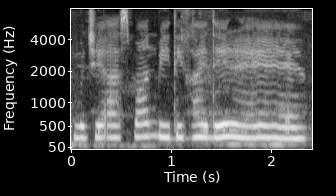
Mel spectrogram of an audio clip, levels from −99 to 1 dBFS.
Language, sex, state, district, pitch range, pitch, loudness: Hindi, female, Arunachal Pradesh, Papum Pare, 250-260 Hz, 255 Hz, -14 LUFS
